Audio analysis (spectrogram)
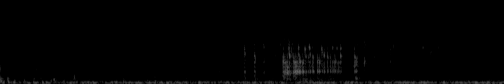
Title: My stomach growling very loudly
